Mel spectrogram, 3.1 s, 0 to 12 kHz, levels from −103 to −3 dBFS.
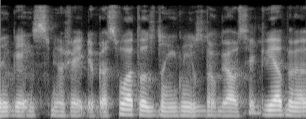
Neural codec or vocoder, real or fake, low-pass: autoencoder, 22.05 kHz, a latent of 192 numbers a frame, VITS, trained on one speaker; fake; 9.9 kHz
